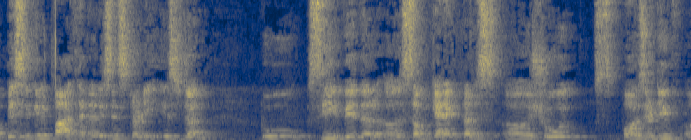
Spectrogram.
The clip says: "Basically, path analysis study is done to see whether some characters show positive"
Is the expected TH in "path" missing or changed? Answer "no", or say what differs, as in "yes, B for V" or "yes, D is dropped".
yes, T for TH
